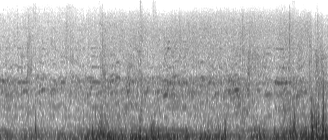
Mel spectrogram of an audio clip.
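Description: Geese honk repeatedly along a rural hiking trail in Pennsylvania's Brubaker Valley, calls overlapping in a steady, fairly close chorus with outdoor ambience beneath.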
